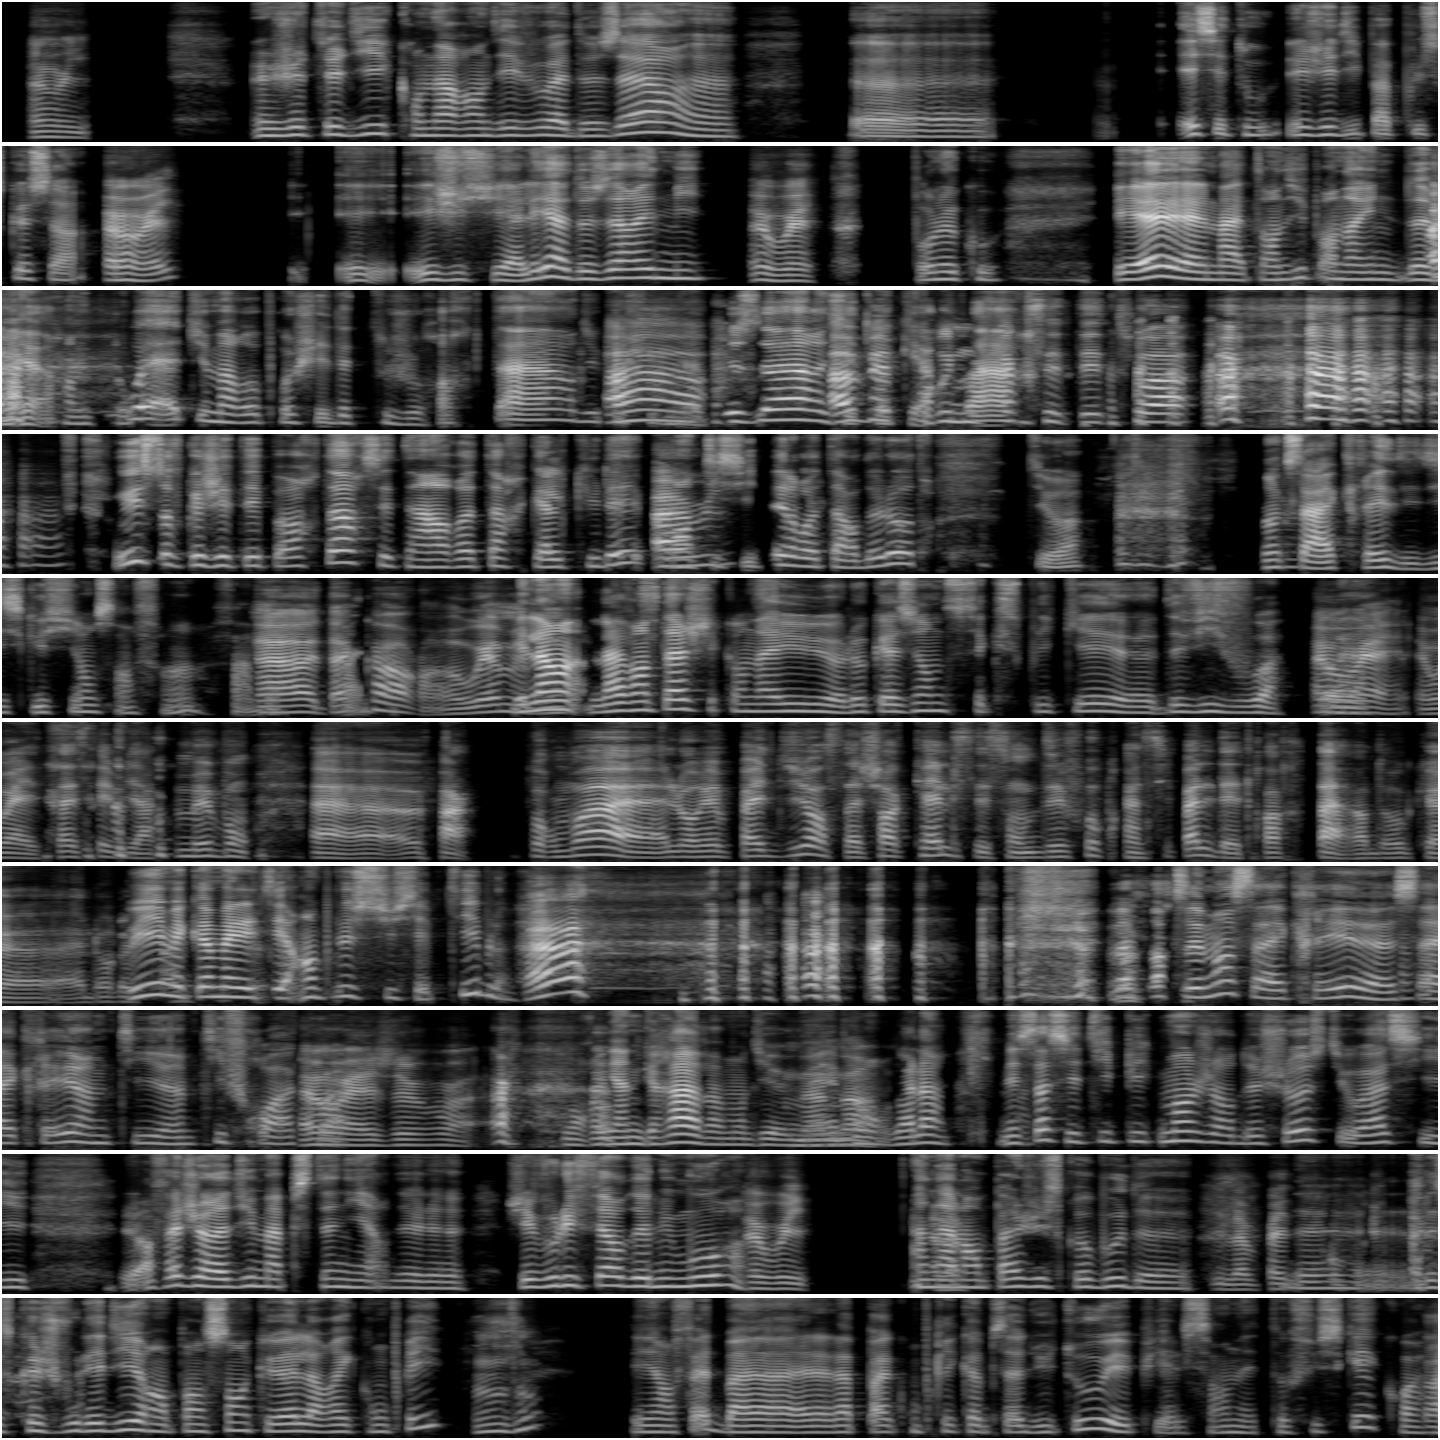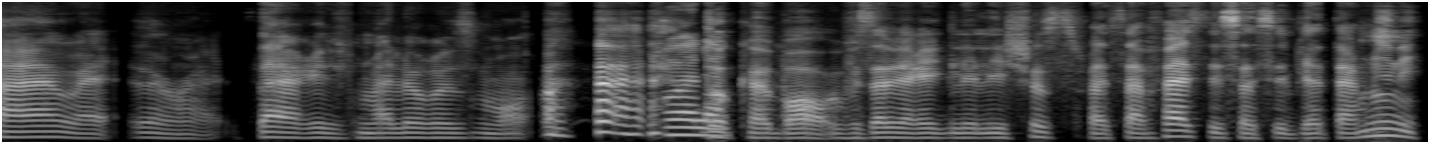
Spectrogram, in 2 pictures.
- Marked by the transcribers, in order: chuckle; put-on voice: "Ouais, tu m'as reproché d'être … es en retard !"; laugh; chuckle; unintelligible speech; laugh; laugh; chuckle; sniff; chuckle; chuckle
- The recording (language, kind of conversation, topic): French, podcast, Comment répares-tu un message mal interprété par SMS ?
